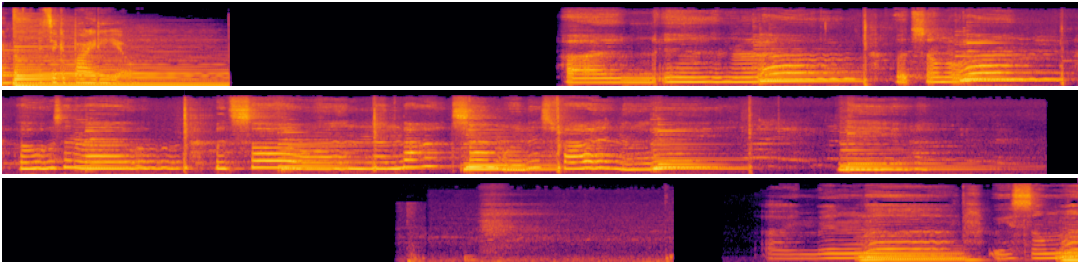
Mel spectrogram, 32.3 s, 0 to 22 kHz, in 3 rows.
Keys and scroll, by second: 21.8 space, 25.0 space.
